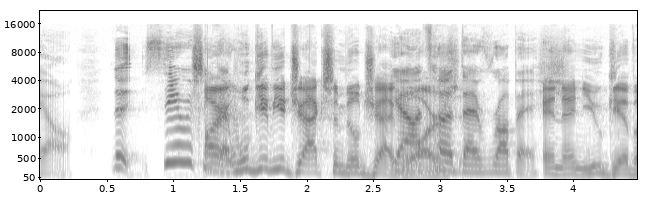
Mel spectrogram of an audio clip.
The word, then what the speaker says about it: Jaguar: jugulars right all the Jaguars well but the English pronounce you are yeah and we say it's Jaguar and I have to say on air Jaguar which I find incredibly difficult and sometimes my research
